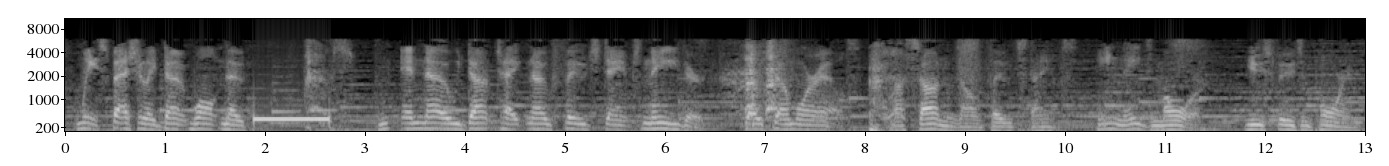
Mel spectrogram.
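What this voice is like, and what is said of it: Put-on Southern accent character voice. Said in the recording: “his southern accent wasn't. Real. ... It was barely disguised.”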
